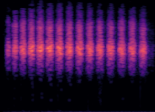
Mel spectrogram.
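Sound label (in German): elster rufe, magpie calls; nistkasten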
